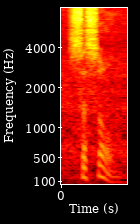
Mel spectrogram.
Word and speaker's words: Sasson: Sasson.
